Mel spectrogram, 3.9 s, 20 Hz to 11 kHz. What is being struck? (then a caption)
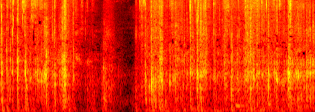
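Rolled rubber mesh liner mat. A grey-green textured rubber mesh liner mat, rolled into a hollow tube close to the camera, is tapped and scratched fast with long gold and silver metal claw finger rings. It makes a dense stream of crinkly, scratchy taps centered around 1 kHz with bright edges, briefly dropping to near silence around the middle before resuming just as busily.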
